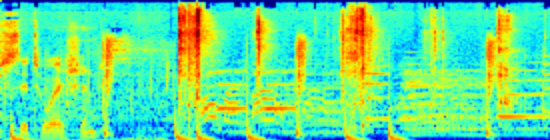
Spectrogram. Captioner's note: photo click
